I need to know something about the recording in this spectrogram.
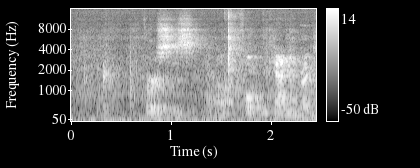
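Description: A man speaking, starting just under a second in, with a brief sharp knock near the end.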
